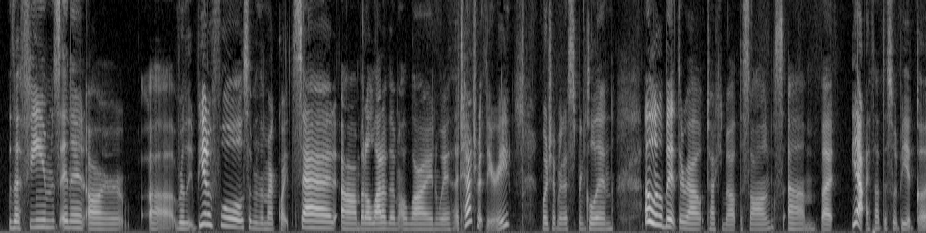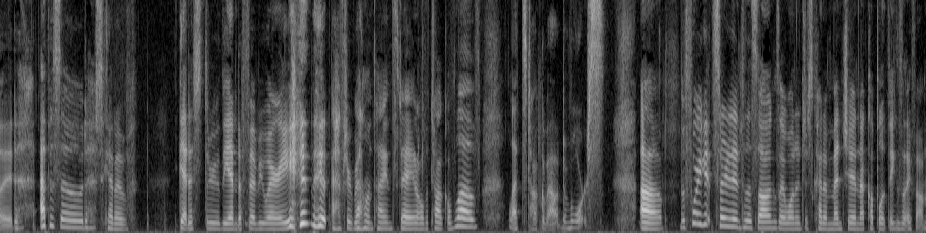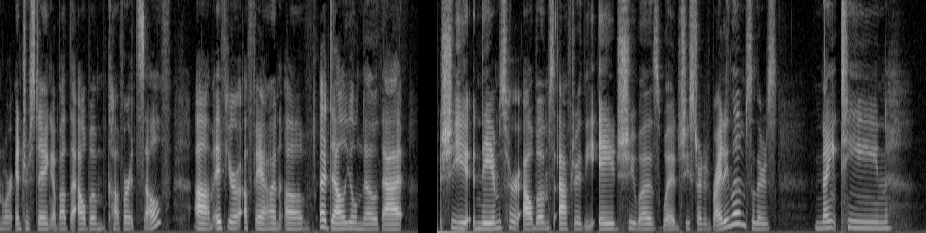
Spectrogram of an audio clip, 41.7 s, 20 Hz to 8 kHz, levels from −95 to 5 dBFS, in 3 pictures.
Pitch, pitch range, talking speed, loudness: 200 Hz, 190-225 Hz, 185 wpm, -28 LUFS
